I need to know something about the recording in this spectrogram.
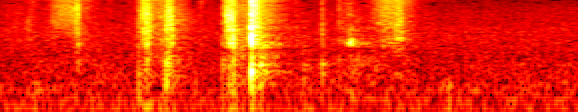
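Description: Tarot cards handled as a card is drawn from the deck and laid out: a few short, crisp card sounds, the loudest about a second in.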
